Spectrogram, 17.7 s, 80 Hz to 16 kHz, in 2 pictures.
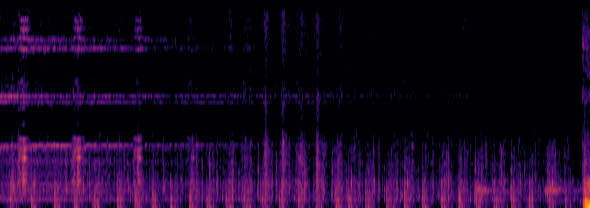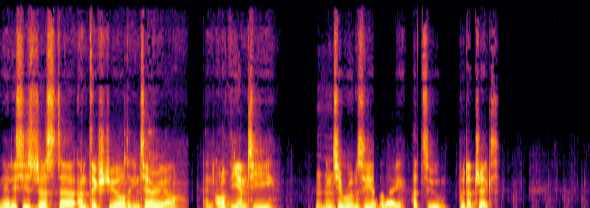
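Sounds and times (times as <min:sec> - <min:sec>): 
bell alarm clock ringing with hammer striking metallic clangs: 0:00.0 - 0:03.3
speech: 0:08.8 - 0:13.0, 0:13.6 - 0:16.4.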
